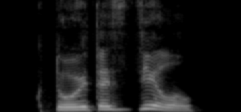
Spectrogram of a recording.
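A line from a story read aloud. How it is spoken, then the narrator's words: Sustained angry growl. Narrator (Russian): Не сбавляя тон, рычал лорд Брандт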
